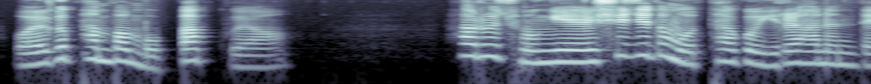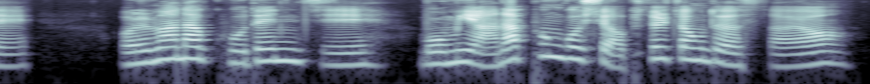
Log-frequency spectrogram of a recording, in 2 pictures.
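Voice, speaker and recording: A woman's voice: mid-range voice, smooth, no echo, studio quality. A young woman narrating her own story in the first person, in a plain confessional way.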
